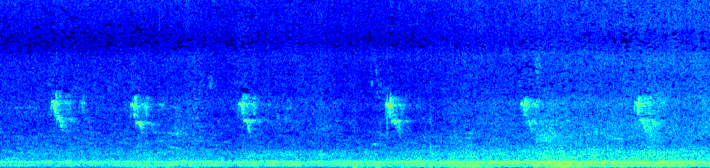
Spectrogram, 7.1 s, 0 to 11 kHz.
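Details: Honey bees flying among sunflowers on a farm on 18 July 2021: a steady, dense low hum of many wings, with faint high chirps repeating roughly every second above it.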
